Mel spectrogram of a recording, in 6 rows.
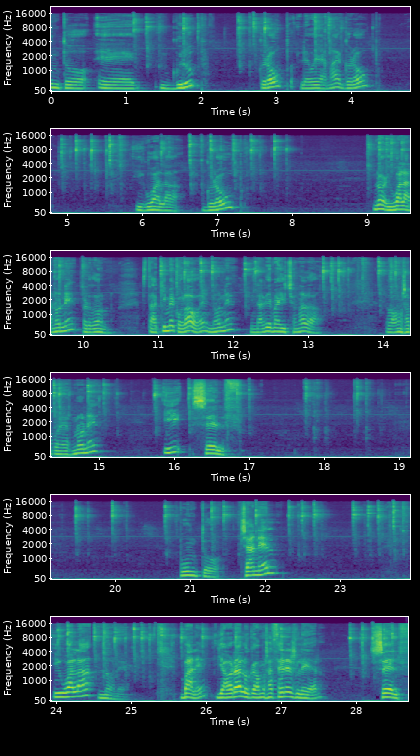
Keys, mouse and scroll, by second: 0.0-0.2 typing, 2.5-3.7 typing, 4.8-9.5 typing, 10.8-19.6 typing, 21.9-26.4 typing, 27.8-28.6 typing.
